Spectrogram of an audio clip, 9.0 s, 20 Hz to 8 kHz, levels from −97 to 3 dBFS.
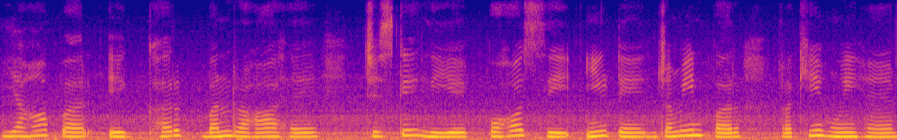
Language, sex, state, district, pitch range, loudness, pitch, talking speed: Hindi, female, Bihar, Madhepura, 230-260 Hz, -14 LUFS, 240 Hz, 115 wpm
